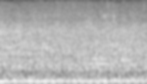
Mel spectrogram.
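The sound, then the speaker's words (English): A steady, even hiss of rain falling in the rainy season, soft and continuous with no distinct drops standing out and no voices, at a low level. “Because we, I think, are now into our rainy season.”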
